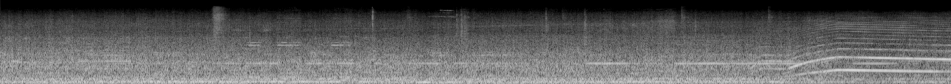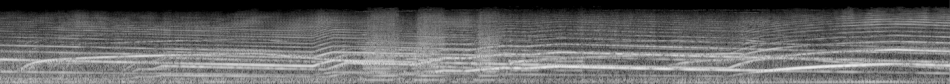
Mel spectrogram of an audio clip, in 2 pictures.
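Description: Fire engines' engines rumbling, then from about eight seconds in several fire engine sirens start up together, overlapping tones that rise quickly and fall slowly, growing louder toward the end.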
